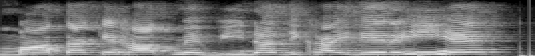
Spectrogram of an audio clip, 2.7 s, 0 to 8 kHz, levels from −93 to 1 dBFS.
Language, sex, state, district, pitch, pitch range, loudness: Hindi, female, Bihar, Darbhanga, 285 Hz, 265-295 Hz, -14 LUFS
